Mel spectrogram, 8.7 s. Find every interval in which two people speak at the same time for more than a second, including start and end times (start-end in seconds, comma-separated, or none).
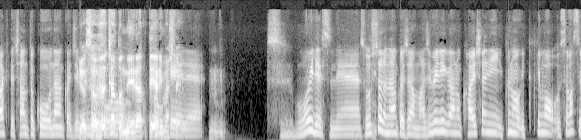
1.2-3.1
